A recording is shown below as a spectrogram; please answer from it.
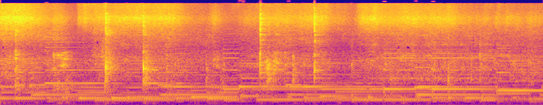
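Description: Tomatoes fry and sizzle in a pan for fish curry, with steady stirring scrapes and a few sharp clinks over a continuous hiss, close and fairly loud, with music playing underneath.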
